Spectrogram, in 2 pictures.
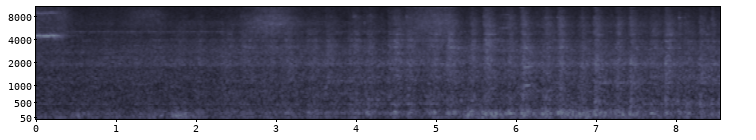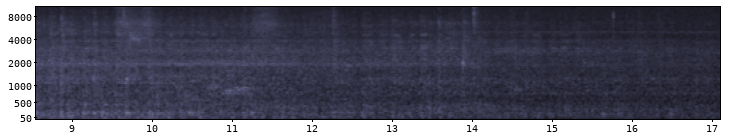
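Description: NJ Transit multilevel passenger train rolling past on the far track, its wheels clicking over the rails. The rumble swells to its loudest about six seconds in, then fades steadily as the train moves off.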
